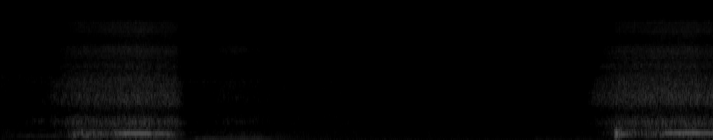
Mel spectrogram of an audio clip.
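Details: A sleeping Drever dog gives two long, low, rumbling inhaled snores several seconds apart, with quiet breathing between: snoring.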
